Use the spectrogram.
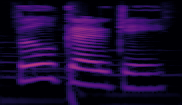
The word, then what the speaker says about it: bulgogi: Oh, bulgogi. I need to pronounce that properly. No, not slow. Just tell me. Bulgogi.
